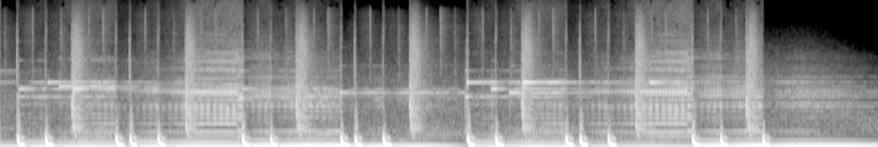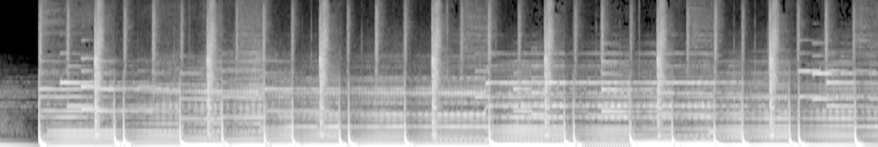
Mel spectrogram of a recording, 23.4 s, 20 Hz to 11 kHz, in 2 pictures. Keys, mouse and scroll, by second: 0.5-1.4 drag, 3.2 click, 4.0 click, 8.1 click, 9.2 click, 10.1-11.7 drag, 13.0-15.1 drag, 21.0-23.2 drag.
